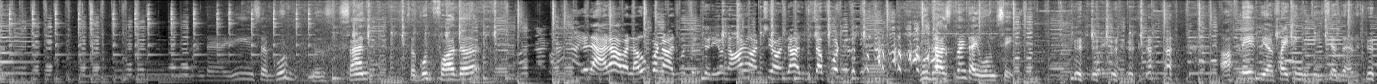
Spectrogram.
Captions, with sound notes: He is a good son, a good Father But we knew that she loved him, me and Anusya only stood for it. Good husband, I won't say (laughs) Off late we are fighting with each other.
